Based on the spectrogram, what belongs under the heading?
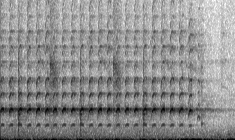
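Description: A woodpecker calls in a fast, steady series of bright, ringing notes, clear, over a low outdoor rumble, in the woods next to Disney's Magic Kingdom in Florida; the calling fades out near the end.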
